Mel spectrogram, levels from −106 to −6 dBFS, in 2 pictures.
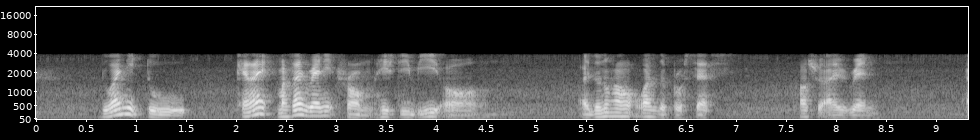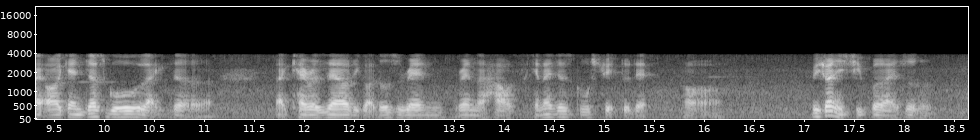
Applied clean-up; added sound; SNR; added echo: none; none; none; none.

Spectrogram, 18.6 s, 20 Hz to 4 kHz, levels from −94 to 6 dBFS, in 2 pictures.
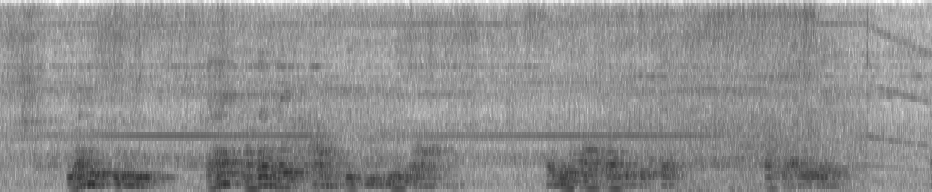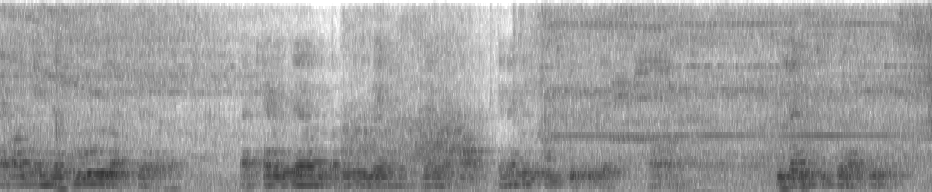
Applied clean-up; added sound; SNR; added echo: none; Engine; 10 dB; reverberation time 1.0 s.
